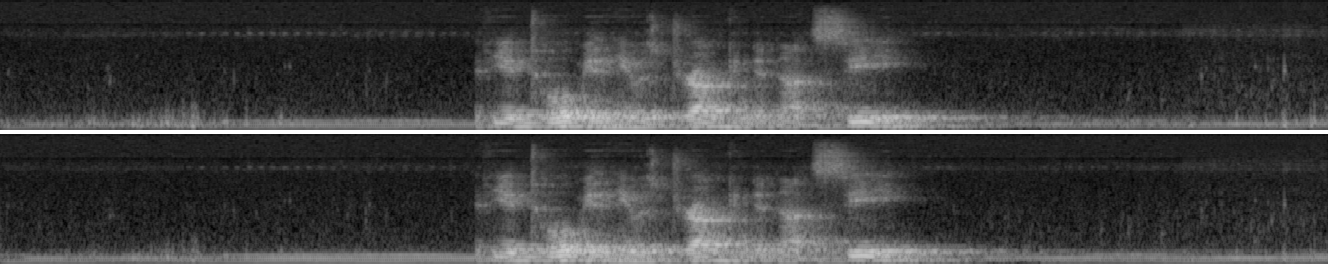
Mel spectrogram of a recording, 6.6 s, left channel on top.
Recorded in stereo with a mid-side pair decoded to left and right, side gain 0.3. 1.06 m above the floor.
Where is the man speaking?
5° right, 3 m.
